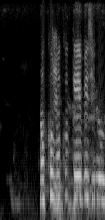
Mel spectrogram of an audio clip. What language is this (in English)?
Odia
